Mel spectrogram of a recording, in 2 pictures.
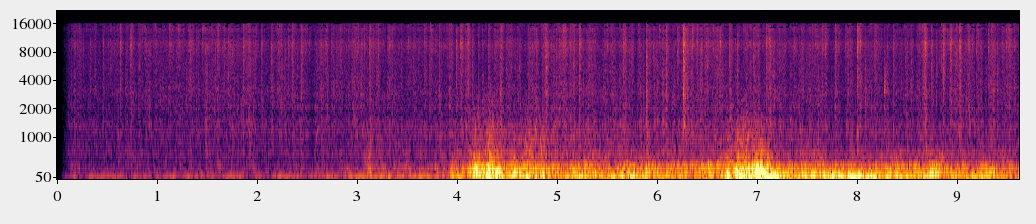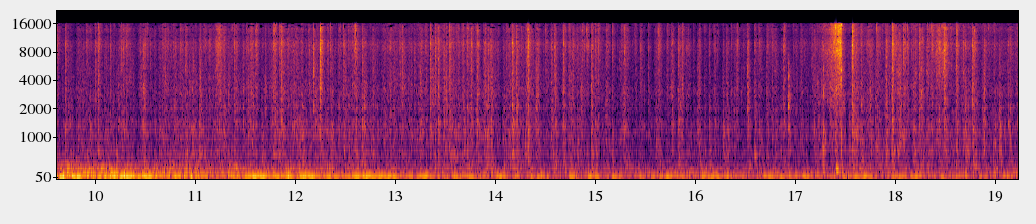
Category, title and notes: Sound effects > Natural elements and explosions
Medium Rain on Jeep Roof - Interior 2
Medium rain on roof of Jeep Wrangler, including some thunder. Interior recording.
vehicle, weather, raining, raindrops, rain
